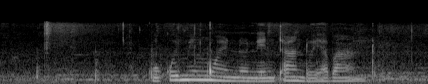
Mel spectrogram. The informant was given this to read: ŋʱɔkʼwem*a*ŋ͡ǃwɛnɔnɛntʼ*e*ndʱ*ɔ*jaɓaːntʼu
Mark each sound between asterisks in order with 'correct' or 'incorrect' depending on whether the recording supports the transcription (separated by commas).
incorrect, incorrect, correct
